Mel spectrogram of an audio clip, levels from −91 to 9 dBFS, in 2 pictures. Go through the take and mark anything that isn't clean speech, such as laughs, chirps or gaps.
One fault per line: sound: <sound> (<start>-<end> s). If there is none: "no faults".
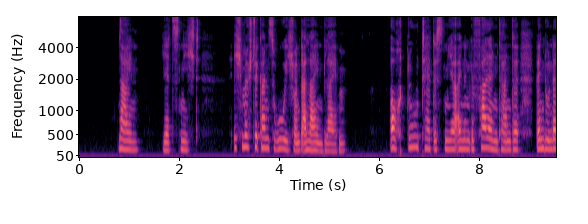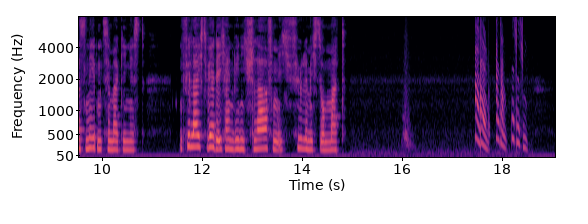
sound: whoosh (16.0-16.3 s)
sound: chirp (17.5-18.6 s)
